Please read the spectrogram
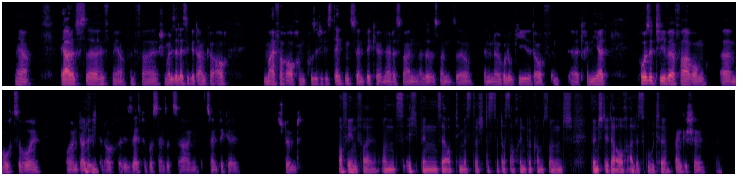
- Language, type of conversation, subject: German, advice, Wie kann ich meine negativen Selbstgespräche erkennen und verändern?
- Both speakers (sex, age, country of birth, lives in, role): male, 20-24, Germany, Germany, advisor; male, 30-34, Germany, Germany, user
- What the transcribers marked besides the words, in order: none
